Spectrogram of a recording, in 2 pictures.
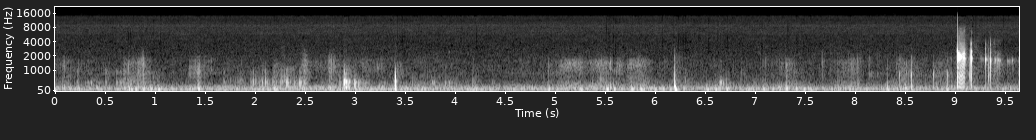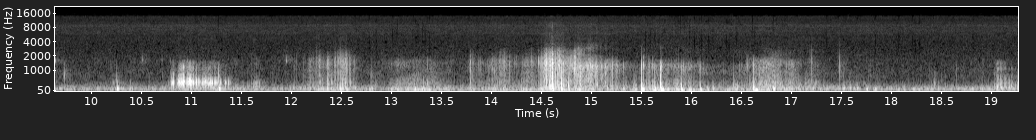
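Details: An adult woman's stomach heard as if lying on it while she works at a computer: irregular gurgling and rumbling; ordinary bowel sounds (borborygmi).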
